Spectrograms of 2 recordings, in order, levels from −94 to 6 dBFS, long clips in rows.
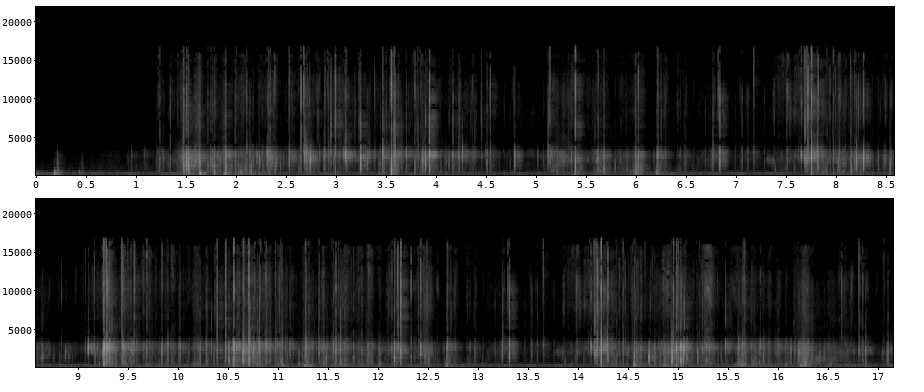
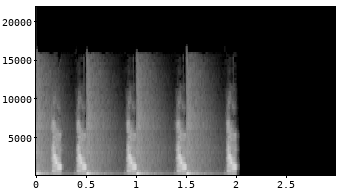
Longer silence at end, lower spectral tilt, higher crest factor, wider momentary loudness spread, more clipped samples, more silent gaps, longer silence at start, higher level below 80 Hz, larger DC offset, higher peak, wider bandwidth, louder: second, 0 s vs 1 s; second, -1 dB/octave vs -3.5 dB/octave; first, 38 dB vs 18 dB; first, 19 LU vs 9 LU; neither; neither; about the same, 0 s vs 0 s; second, under -90 dBFS vs -52 dBFS; neither; second, -14 dBFS vs -2 dBFS; about the same, 17 kHz vs 16 kHz; second, -49 LUFS vs -16 LUFS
